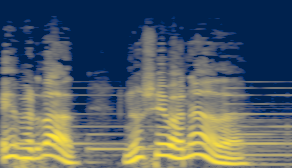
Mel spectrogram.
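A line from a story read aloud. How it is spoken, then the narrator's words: Excited crowd shouting. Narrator (Spanish): todos se animaron y comenzaron a gritar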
